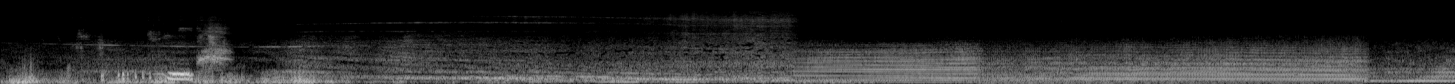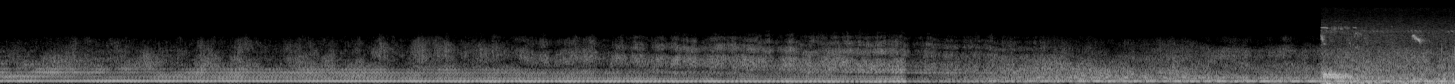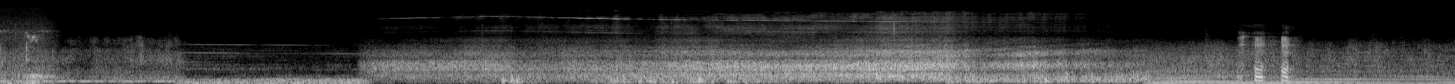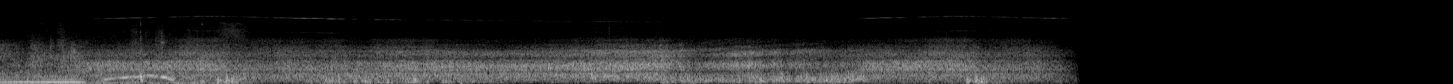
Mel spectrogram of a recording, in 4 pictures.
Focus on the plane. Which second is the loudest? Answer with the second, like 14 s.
38 s.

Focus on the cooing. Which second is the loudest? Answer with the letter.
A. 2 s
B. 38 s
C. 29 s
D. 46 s
A.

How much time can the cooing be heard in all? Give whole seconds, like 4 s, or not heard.
6 s.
